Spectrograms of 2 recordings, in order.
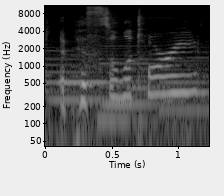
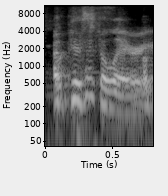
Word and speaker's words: epistolary: I actually don't know if I'm saying this right. Epistolary? Epistolatory? I think it's epistolatory. Epistolary? Epistolary. Epistolary. Yeah, you're right.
